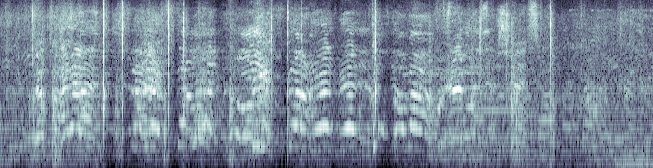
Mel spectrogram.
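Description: Punches thud against bodies.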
